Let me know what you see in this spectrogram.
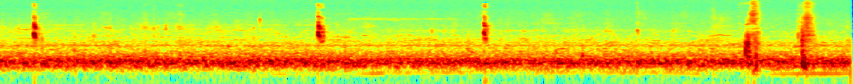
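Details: Newborn girl a couple of days old: five soft, sharp hiccup clicks at irregular intervals over about eleven seconds, over a low steady room hum: newborn hiccups.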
